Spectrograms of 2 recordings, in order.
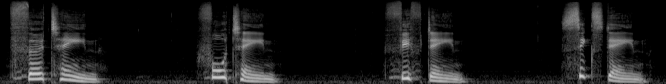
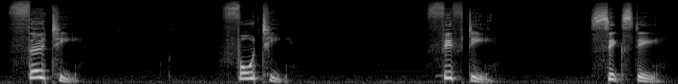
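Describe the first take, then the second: First: Put-on Thirteen, fourteen, fifteen, sixteen with teen long and clear; teen stressed. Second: Thirty, forty, fifty, sixty with first syllable long, ty short; first syllable stressed. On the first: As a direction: lean on the teen each time. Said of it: "The second syllable, teen, is long and clear". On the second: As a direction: hit the front of each number. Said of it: "the first syllable is long and clear". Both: Shown as a demonstration.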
